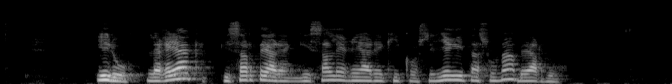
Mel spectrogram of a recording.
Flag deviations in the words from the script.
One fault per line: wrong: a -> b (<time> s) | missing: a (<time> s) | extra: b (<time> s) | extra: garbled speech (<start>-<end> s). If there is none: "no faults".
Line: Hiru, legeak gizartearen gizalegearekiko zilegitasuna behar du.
no faults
